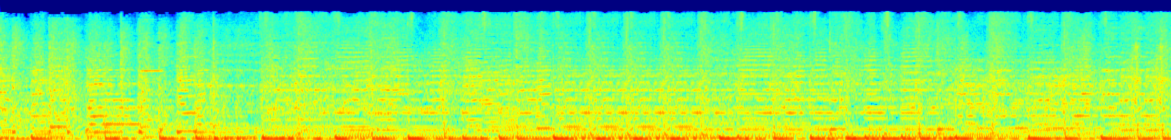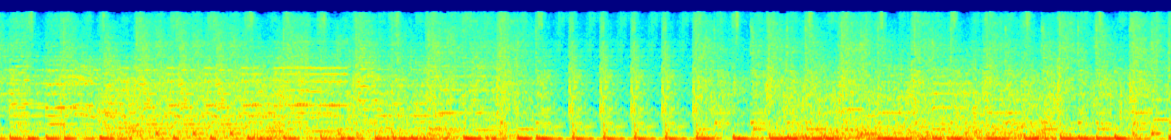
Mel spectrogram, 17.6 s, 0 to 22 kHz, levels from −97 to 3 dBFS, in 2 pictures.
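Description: Stuttering loops interrupt the sound four times: from 4.42 to 5.25 s a 0.28 s stretch plays three extra times; from 8.50 to 8.69 s a 0.19 s stretch repeats once; from 10.08 to 10.64 s a 0.28 s stretch plays twice more; and from 13.05 to 13.99 s a 0.23 s stretch plays four more times. These are repeated frames: short runs of compressed frames were delivered more than once, so the decoder replayed them, adding about 2.5 s to the audio.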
